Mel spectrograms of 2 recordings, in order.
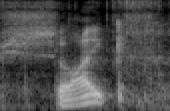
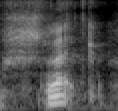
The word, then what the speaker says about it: Schleich: of like four five Schleich or Schleck or however you want to pronounce it just a bundle of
